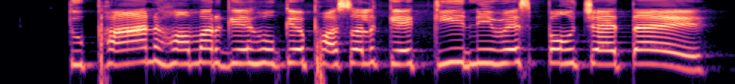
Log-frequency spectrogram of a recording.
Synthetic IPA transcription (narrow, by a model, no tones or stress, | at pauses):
t̪upʰanɦəməɾɡeɦũkepʰəsəlkekiniʋespəɦũt͡ʃəjt̪əe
